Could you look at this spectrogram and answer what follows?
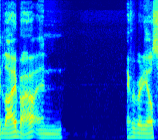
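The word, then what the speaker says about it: Leiber: pronunciation in America but since I learned to speak German IE is e and EI is I yeah so liar is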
